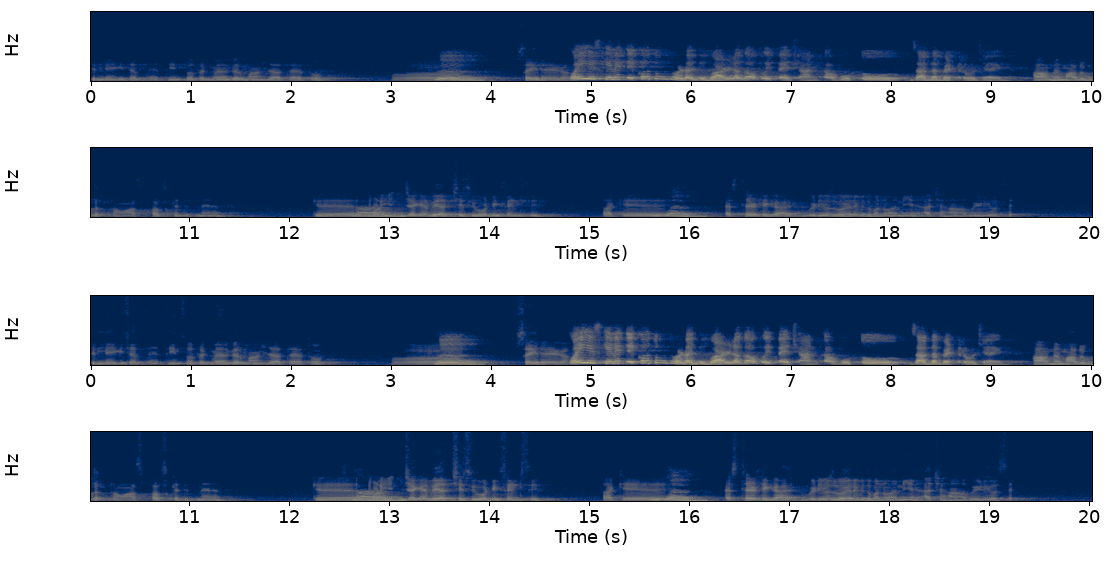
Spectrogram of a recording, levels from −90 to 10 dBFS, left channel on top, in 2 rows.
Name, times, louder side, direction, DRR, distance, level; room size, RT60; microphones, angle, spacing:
voice 1, 0.0-2.4 3.0-3.7 4.3-4.8 9.4-11.4 12.2-14.6 15.1-15.8 16.4-19.2, right 2 dB, 50° right, 4 dB, 1.9 m, -41 dB
voice 2, 3.4-4.0 4.8-9.2 12.6-13.2 15.6-16.2, right 4 dB, 75° right, 5 dB, 0.8 m, -29 dB
23.5 x 21.5 x 9.2 m, 1.0 s
head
